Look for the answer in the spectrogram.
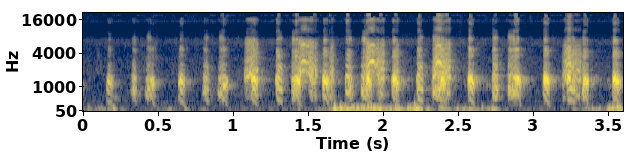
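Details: Chukar partridge, the Pamir bird called the finest of partridges, delivering a brisk run of harsh repeated chuk notes, about two per second, accelerating slightly, over faint low rumbling.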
